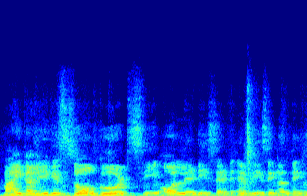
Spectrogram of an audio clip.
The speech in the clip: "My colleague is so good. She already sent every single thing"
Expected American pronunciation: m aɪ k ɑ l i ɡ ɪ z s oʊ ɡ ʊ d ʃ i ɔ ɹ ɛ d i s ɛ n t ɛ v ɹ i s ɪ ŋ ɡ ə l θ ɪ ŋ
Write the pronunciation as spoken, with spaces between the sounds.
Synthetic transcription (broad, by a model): m aɪ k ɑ l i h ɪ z s oʊ ɡ ʊ d s i ɔ l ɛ d i s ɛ t ɛ v ɹ i s ɪ ŋ ɡ ə l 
